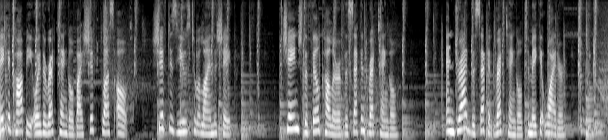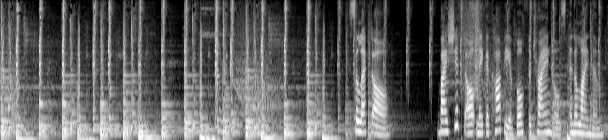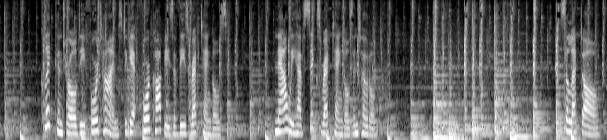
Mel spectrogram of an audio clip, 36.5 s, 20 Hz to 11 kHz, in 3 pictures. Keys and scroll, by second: 27.0 ctrl+d, 27.9 ctrl+d, 28.6 ctrl+d, 29.3 ctrl+d, 32.8 ctrl+d.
